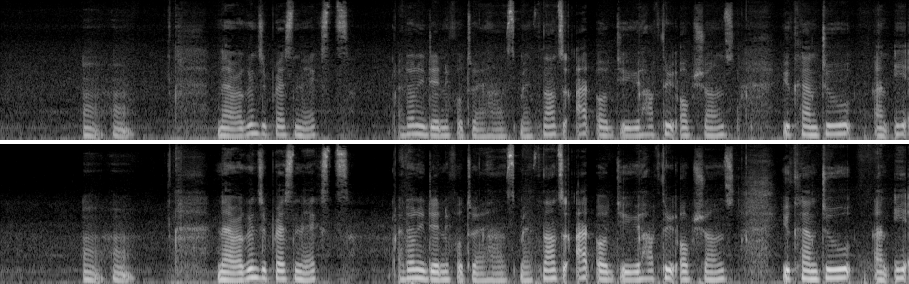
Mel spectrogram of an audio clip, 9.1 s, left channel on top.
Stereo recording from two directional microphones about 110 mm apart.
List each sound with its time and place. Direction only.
0.7 s speech: 5° right (ahead or behind)
1.7 s a sound: 20° right (ahead or behind)
2.8 s speech: 20° right (ahead or behind)
7.8 s speech: 40° right (ahead or behind)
